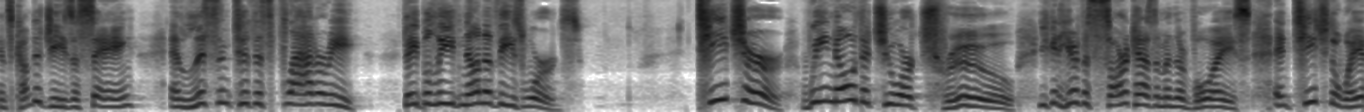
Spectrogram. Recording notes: Please enjoy this Sunday church service livestream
